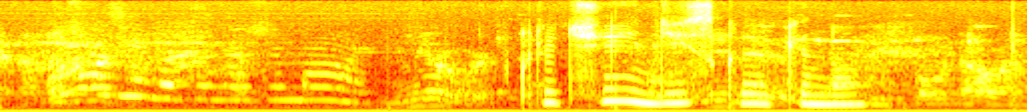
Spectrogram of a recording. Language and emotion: Russian, sad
